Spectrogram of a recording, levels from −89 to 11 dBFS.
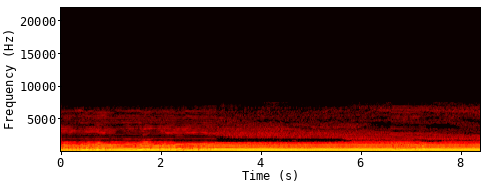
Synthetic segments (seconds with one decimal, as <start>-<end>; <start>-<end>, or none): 0.0-3.1; 6.6-7.3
